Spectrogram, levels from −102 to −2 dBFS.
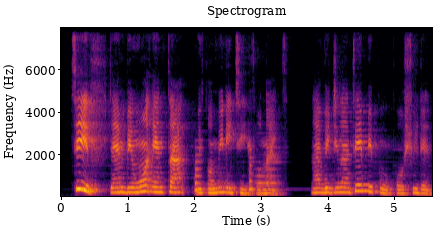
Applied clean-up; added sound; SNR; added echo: neural mask model DeepFilterNet 3.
